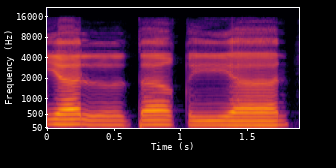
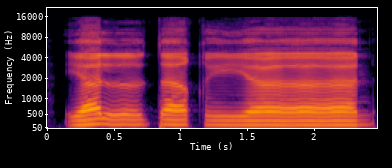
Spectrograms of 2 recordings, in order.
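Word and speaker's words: يلتقيان: marjal bahroini marjal bahraini yaltaqian kemudian pfal R ini di sini ada bacaan Lin yaitu adanya fathah bertemu dengan Ya Sukun lembut dalam melafalannya yaltaqian sama sebagaimana kita membaca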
